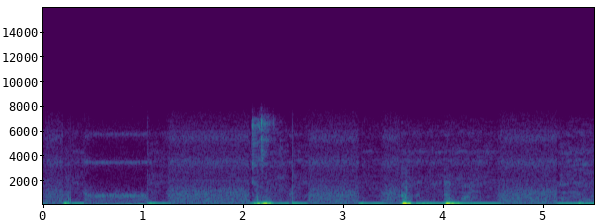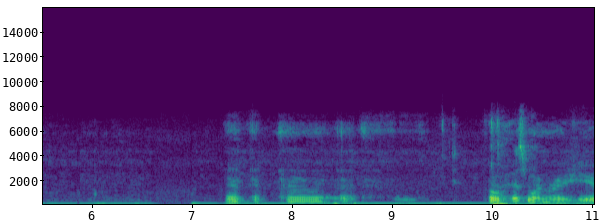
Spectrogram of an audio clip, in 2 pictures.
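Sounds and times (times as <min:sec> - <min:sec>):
low hum: 0:00.0 - 0:01.4, 0:02.1 - 0:11.0.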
